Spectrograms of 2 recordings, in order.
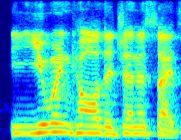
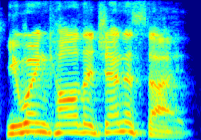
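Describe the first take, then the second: First: Said in the usual way. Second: Incredulous. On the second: Real, not acted. Incredulous repeat of opponent.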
